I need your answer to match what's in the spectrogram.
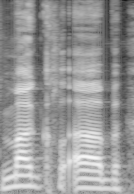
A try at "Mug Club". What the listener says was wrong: And you put 3 syllables in Mug Club.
